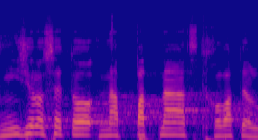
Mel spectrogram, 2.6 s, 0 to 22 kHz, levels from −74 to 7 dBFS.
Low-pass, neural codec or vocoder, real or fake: 14.4 kHz; none; real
